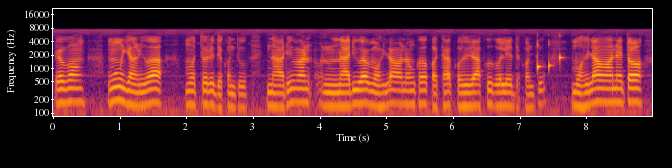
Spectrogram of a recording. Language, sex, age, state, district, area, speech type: Odia, male, 18-30, Odisha, Subarnapur, urban, spontaneous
